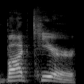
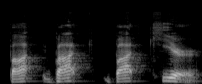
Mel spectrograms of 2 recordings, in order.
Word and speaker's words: Botkier: So everyone on their own is going to decide how to pronounce the name I'm of going to this. say it. It's Botkier. Botkier.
